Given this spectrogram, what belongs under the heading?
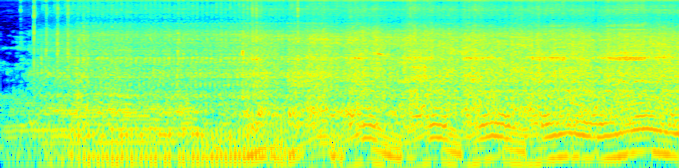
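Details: Honda Beat FI (ESP) idles low and uneven and stumbles after an IACV check; turning the idle air adjustment has no effect.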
